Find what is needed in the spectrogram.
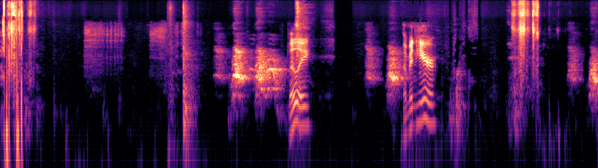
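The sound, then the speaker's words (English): A dog, Lily, barks several times in short, sharp bursts, with a brief higher yip, while a person speaks between the barks. “She's barking at nothing.”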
